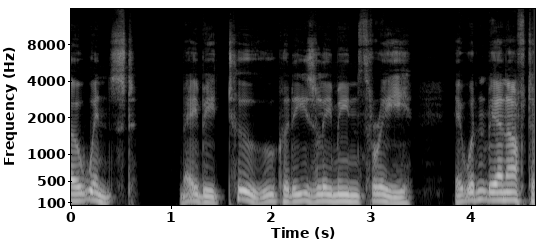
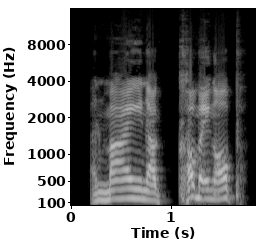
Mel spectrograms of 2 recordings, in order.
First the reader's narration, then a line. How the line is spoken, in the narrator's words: boomed Barazin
